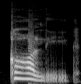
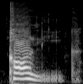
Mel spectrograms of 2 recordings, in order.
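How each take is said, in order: First: The stress is on the first syllable. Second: The stress is on the first syllable.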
